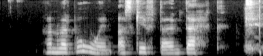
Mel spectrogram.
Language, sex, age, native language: Icelandic, female, 11, Icelandic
